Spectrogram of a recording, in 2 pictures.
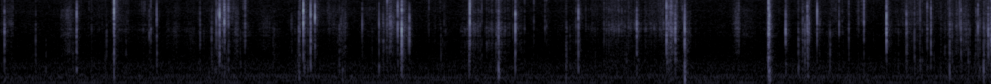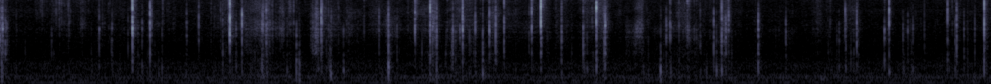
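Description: Fingernails scratch a clear plastic and cardboard paintbrush package with brushes inside, and fingers squeeze and crinkle it. The result is quiet, bright, dry crackles and sharp ticks, dozens of short snaps over a faint steady low hum.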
